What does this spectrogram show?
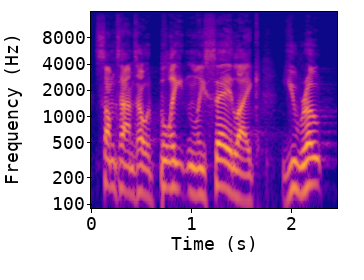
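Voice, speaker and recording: A man co-hosting a podcast in casual conversation, agreeable and quick to affirm his partner as he explains his points. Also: medium pitch, fairly bright tone. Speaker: podcast co-host, theater and audio director.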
